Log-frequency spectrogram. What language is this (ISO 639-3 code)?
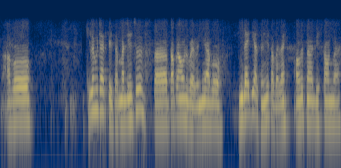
nep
